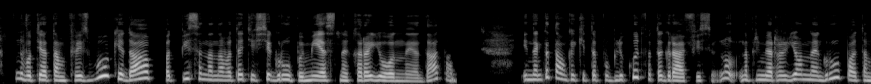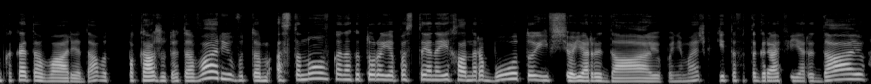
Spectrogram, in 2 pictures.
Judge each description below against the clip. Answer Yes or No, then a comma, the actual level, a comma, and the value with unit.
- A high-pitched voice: Yes, high, 195 Hz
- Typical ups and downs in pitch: Yes, average, 3.9 semitones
